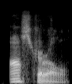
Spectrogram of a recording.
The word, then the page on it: austral: American English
